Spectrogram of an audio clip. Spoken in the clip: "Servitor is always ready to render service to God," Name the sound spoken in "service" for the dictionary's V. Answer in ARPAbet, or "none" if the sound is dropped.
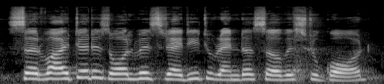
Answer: V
